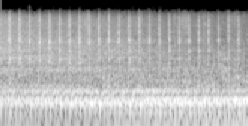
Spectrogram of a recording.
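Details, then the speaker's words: Chevrolet Cavalier engine after the lifters were fixed and now have no play; a fast, steady tapping or knocking remains over a rough idle, and the owner suspects a bottom-end problem, unconfirmed. It seems to be running better. "while I fixed the the lifters now they're a little now they got no play but it's still ticking they're knocking or something I don't know I think it's something in the bottom end"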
